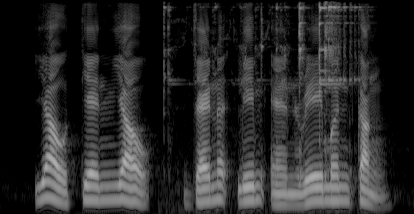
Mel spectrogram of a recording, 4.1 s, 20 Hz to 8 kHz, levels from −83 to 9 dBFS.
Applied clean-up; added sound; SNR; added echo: none; Cutlery, silverware / Dishes, pots, and pans; 11 dB; none.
